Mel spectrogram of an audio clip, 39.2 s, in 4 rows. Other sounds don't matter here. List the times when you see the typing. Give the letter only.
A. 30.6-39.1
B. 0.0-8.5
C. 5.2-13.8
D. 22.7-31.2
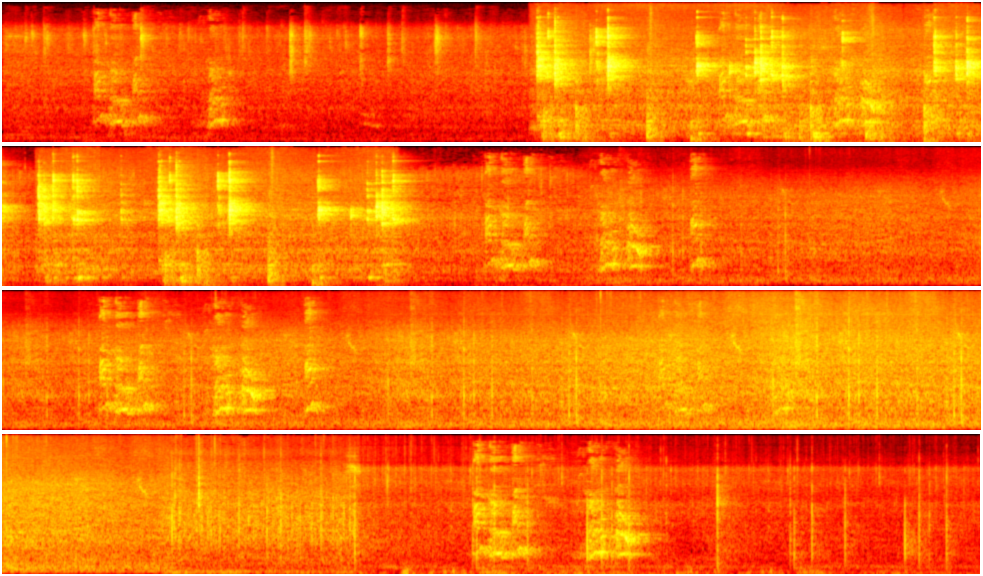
C.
